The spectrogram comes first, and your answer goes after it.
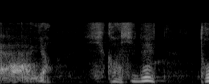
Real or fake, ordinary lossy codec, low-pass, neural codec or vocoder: fake; none; 7.2 kHz; vocoder, 44.1 kHz, 80 mel bands, Vocos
